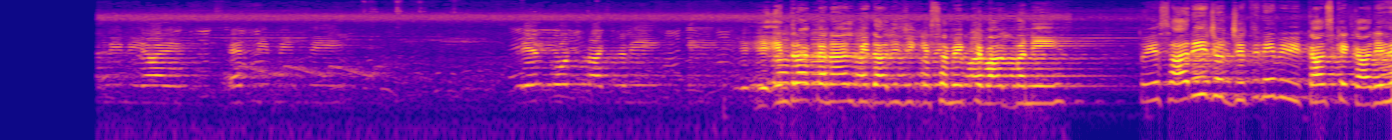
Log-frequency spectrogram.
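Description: A woman speaks with animation through a microphone and loudspeakers, outdoors.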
